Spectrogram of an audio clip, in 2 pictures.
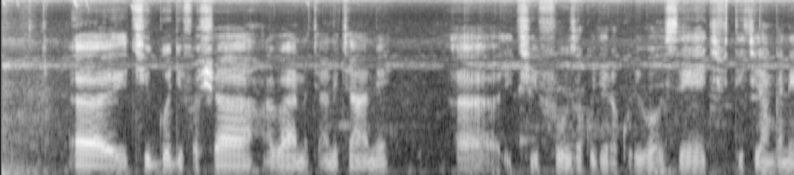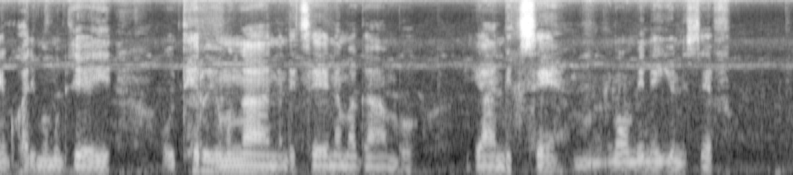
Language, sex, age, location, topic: Kinyarwanda, male, 18-24, Huye, health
